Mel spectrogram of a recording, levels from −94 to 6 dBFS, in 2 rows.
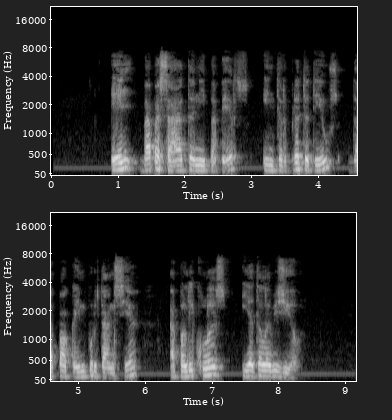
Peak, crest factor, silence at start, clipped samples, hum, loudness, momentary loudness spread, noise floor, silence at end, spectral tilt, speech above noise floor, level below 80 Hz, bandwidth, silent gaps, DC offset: -2 dBFS; 16 dB; 0.9 s; under 0.1%; none; -18 LUFS; 13 LU; -61 dBFS; 0.9 s; -7 dB/octave; 44 dB; -56 dBFS; 7.6 kHz; none; under 0.1%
